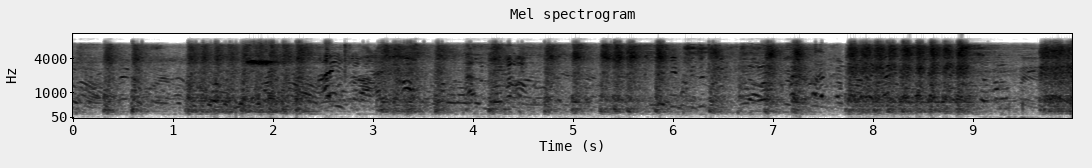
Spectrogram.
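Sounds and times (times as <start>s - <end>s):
fast even drum beat: 0.0s - 9.9s
parade drumming and music: 0.0s - 9.9s
people's voices: 0.0s - 9.9s.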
